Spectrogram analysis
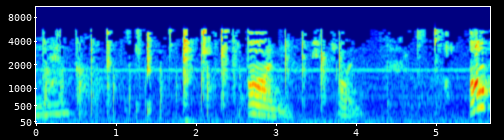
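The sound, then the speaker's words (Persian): Children clapping their hands for a classmate: irregular, scattered claps and sharp taps of varied loudness, with children's voices talking in between. “آه حالا دست میزنیم برای امیر سلام.”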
